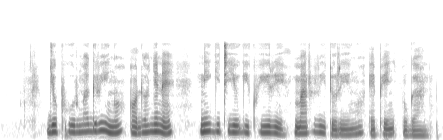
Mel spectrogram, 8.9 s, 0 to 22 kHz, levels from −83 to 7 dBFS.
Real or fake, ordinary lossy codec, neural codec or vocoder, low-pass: real; none; none; 7.2 kHz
